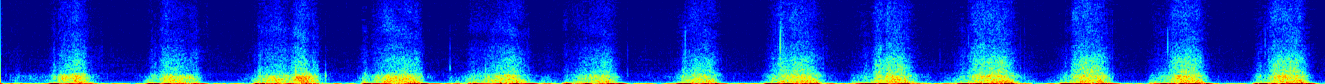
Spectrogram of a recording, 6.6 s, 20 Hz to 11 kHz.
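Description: Fingers rub and scratch the fibers of a grey faux fur microphone windscreen, making 12 soft, rustling bursts at about two per second with a slightly uneven rhythm. Each stroke is a muffled, heavy low-end scrub with a faint bright fringe, and there are short quiet gaps between strokes.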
